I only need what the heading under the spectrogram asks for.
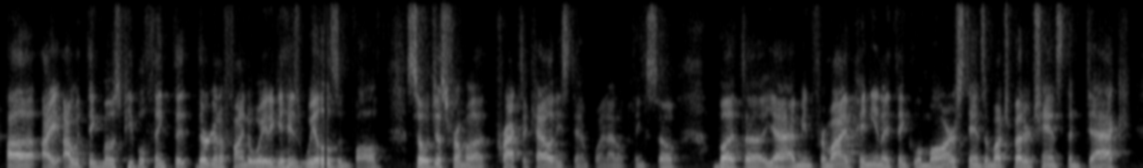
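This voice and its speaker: Higher-voiced man hosting a sports chat. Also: little pitch movement, fairly quick, fairly bright tone. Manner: hesitant, many fillers and restarts. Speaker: podcast host.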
